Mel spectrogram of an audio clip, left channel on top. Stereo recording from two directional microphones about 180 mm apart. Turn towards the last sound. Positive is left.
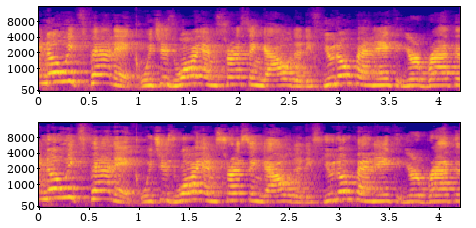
turn(degrees=-20)  # may be behind; listen again after turning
